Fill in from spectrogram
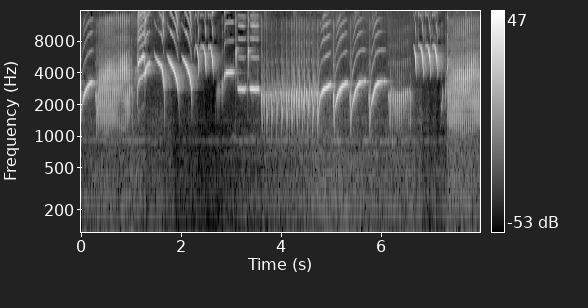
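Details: Canary youngster in full song meant to prompt other canaries: bursts of dense buzzy rolls alternate with quick chains of descending whistled notes and metallic trills, nearly nonstop.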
